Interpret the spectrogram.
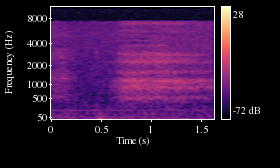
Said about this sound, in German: Und nochmal ganz tief ein- und ausatmen.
